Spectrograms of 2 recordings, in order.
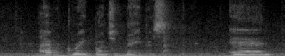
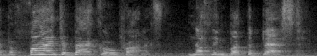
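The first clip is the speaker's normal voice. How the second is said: louder, higher pitchman voice; mock ad plug; 4 semitones higher, 6 dB louder than usual. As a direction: sell it like a radio ad. Mock plug for tobacco products.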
